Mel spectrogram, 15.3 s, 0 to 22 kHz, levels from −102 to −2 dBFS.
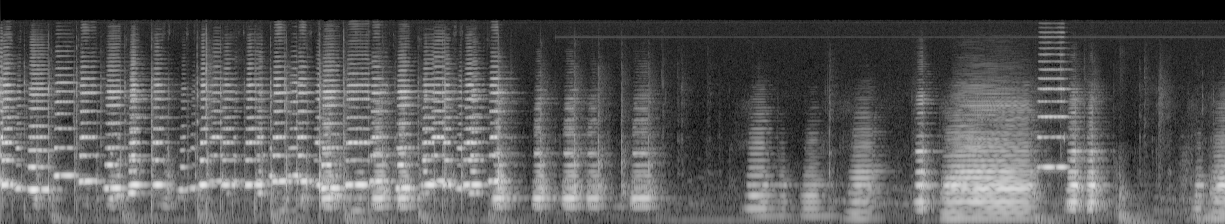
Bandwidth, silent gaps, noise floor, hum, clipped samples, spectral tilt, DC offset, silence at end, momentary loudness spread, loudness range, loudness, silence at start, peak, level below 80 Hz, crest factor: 16 kHz; none; -55 dBFS; none; under 0.1%; -2.5 dB/octave; under 0.1%; 0 s; 18 LU; 15 LU; -20 LUFS; 0 s; -2 dBFS; -48 dBFS; 18 dB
